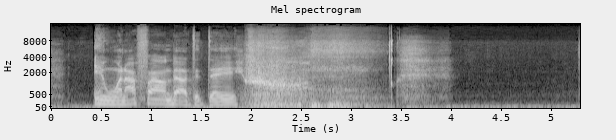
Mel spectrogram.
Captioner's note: heavy sigh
